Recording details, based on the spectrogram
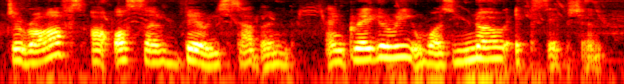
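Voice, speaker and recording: A woman reading a children's story aloud as a story time host, with expressive, dramatic emphasis. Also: fairly low pitch, measured pace, husky, poor audio.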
